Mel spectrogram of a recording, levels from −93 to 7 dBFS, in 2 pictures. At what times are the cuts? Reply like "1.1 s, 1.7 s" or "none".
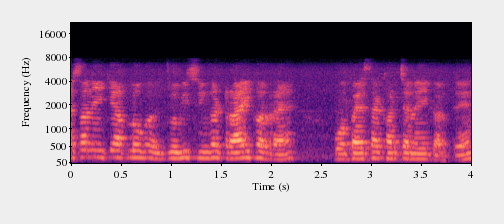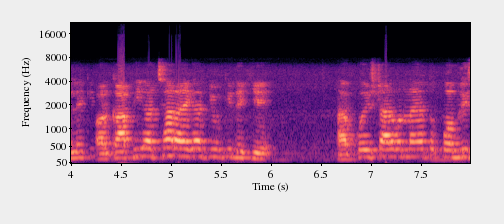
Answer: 4.1 s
